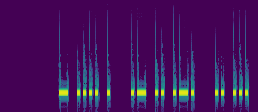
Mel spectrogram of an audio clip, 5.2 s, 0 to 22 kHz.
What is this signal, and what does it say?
Morse code, heard as a keyed tone, about 20 wpm, 700 Hz. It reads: THE AIR IS
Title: Sentences with 2-Word Phrases - 20wpm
